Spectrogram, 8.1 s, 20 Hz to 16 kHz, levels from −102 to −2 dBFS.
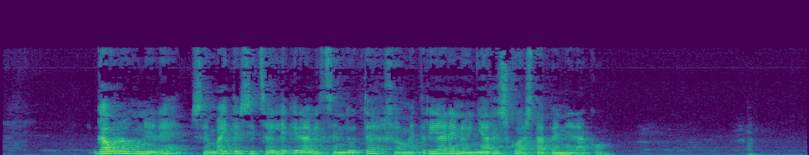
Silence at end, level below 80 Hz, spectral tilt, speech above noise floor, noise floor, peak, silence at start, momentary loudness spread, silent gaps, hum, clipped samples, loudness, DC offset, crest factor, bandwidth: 0.5 s; -64 dBFS; -6 dB/octave; 40 dB; -65 dBFS; -6 dBFS; 0.95 s; 9 LU; none; none; under 0.1%; -25 LUFS; under 0.1%; 22 dB; 11.5 kHz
